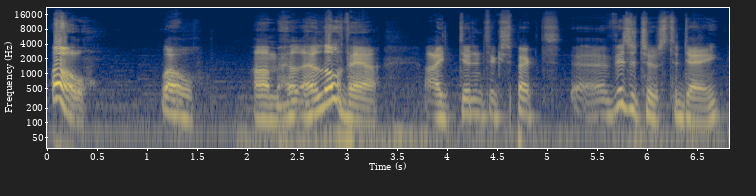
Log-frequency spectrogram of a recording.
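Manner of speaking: put-on startled old gnome man, loud surprised greeting; a flustered old tinkerer caught off guard; old gnome scientist, startled. Old gnome greets unexpected adventurers, startled and loud. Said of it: "looks at you all and goes".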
